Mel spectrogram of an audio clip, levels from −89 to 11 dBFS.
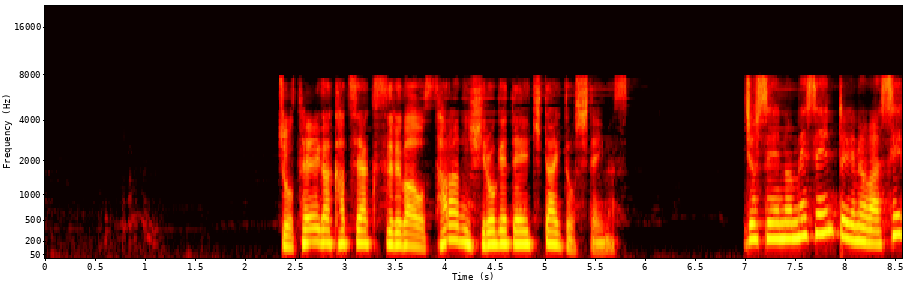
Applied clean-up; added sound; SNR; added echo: neural mask model DeepFilterNet 3.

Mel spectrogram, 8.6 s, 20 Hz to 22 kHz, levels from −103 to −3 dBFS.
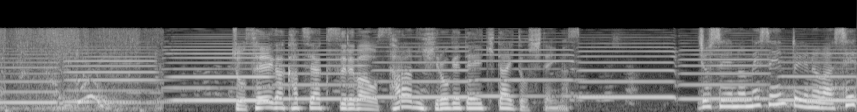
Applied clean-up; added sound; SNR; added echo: none; Bowed string instrument; 3 dB; none.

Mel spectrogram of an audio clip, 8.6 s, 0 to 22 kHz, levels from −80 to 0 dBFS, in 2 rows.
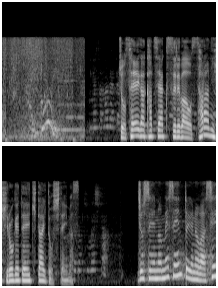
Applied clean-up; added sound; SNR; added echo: none; none; none; none.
